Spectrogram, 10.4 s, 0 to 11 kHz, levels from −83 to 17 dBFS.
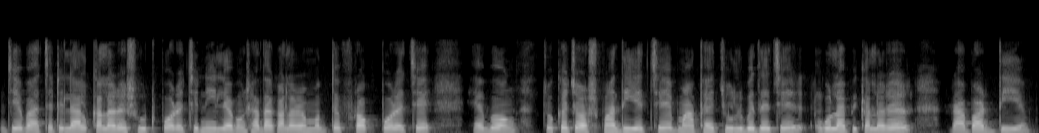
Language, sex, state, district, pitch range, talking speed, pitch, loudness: Bengali, female, Tripura, West Tripura, 230-245 Hz, 140 wpm, 235 Hz, -18 LUFS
